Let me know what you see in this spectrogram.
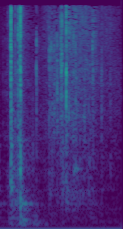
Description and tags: A wet door opening
door-opening, door-open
